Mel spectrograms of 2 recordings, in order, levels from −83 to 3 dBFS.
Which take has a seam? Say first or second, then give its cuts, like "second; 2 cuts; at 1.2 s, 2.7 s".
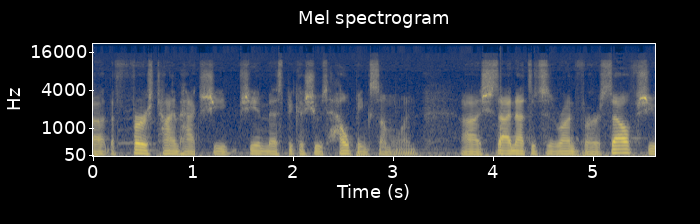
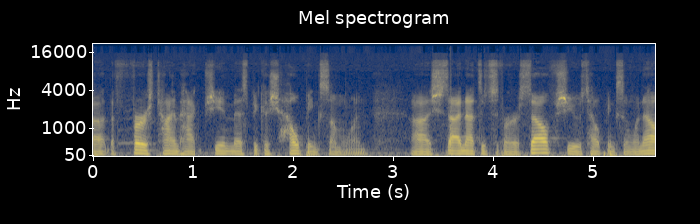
second; 3 cuts; at 1.0 s, 1.8 s, 4.0 s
